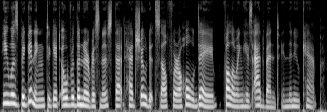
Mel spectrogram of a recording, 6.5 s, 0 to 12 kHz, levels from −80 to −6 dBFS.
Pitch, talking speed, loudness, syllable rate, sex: 205 Hz, 210 wpm, -19 LUFS, 5.3 syllables/s, female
